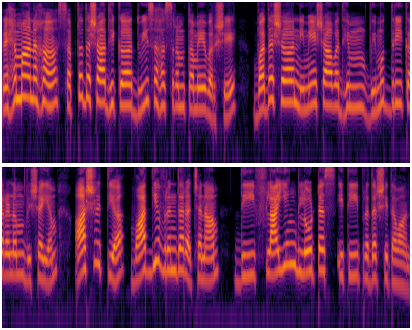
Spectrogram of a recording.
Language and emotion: Sanskrit, neutral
